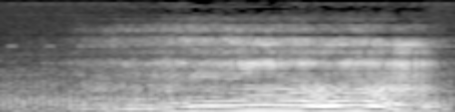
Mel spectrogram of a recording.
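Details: Adult man (husband) snoring, likened to a freight train: one long, rough, buzzing breath sound with a clear pitch rising through it; snoring.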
